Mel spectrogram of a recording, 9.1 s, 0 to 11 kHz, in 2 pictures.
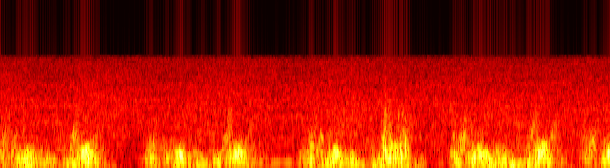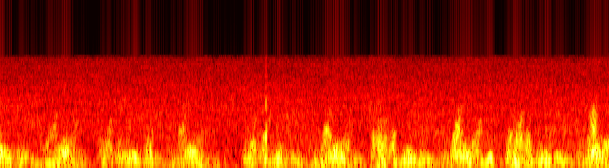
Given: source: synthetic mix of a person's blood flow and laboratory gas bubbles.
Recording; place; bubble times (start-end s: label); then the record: Doppler ultrasound of blood flow; precordium
2.85-3.09 s: bubbles
5.65-5.76 s: bubbles
6.53-6.61 s: bubbles
7.33-7.48 s: bubbles
From the record:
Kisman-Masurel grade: 123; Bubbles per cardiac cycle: 1 to 2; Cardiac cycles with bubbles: 10 to 50%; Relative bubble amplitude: loud (0.450 to 0.775); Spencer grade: 2 (many but less than half of the cardiac periods contain bubble signals, singularly or in groups); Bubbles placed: only in the low amplitude regions of the cardiac cycle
